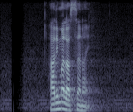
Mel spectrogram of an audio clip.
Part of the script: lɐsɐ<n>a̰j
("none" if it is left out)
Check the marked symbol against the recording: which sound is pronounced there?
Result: n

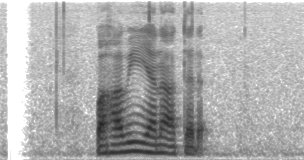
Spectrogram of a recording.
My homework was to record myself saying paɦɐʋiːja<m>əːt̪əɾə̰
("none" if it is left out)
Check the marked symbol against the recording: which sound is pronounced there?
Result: n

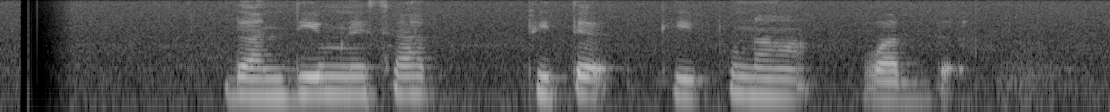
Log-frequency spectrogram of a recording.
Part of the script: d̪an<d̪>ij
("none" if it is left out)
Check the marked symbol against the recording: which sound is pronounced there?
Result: d̪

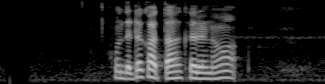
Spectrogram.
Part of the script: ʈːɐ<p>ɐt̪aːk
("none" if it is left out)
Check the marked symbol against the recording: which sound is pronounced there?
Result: k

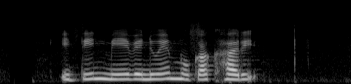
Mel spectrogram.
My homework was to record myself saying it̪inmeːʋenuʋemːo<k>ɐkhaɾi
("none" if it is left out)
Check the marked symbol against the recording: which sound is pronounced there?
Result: k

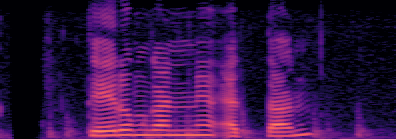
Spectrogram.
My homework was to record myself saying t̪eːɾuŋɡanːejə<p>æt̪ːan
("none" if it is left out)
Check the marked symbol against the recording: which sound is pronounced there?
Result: ʔ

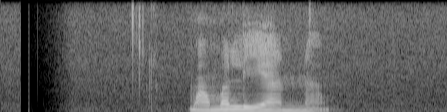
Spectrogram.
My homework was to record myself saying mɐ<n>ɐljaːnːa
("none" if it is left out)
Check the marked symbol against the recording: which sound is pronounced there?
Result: m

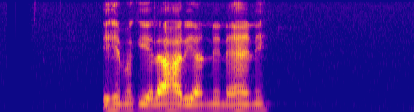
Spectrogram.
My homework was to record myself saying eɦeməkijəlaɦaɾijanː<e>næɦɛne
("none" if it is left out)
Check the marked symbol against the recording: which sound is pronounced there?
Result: e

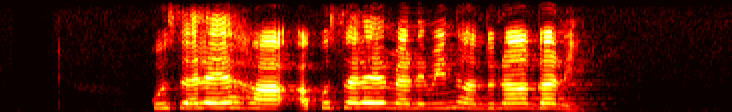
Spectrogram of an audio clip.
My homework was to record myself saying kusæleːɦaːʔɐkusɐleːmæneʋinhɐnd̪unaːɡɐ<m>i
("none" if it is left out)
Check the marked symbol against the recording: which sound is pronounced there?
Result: n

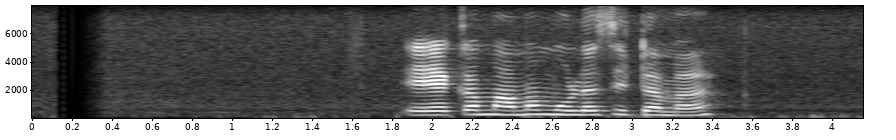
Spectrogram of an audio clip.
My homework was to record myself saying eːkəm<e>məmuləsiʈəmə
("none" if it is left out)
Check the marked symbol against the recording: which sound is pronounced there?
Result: a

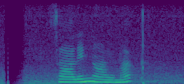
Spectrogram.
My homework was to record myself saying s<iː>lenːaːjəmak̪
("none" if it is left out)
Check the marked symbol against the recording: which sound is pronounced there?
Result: aː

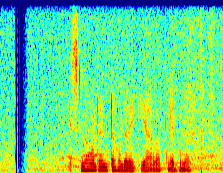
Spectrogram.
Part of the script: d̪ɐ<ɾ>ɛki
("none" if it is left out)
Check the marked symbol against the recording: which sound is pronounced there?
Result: ɾ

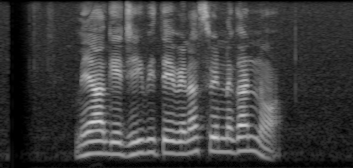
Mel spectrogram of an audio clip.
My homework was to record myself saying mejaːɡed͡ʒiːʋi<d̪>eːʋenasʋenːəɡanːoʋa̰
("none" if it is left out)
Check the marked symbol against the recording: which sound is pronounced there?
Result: t̪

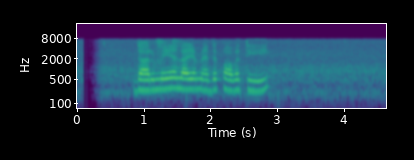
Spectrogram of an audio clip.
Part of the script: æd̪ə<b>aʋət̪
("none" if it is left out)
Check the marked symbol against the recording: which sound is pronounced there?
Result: p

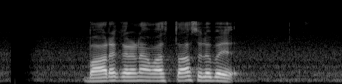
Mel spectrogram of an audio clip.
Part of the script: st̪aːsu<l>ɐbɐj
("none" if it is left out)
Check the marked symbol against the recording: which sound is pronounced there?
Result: l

